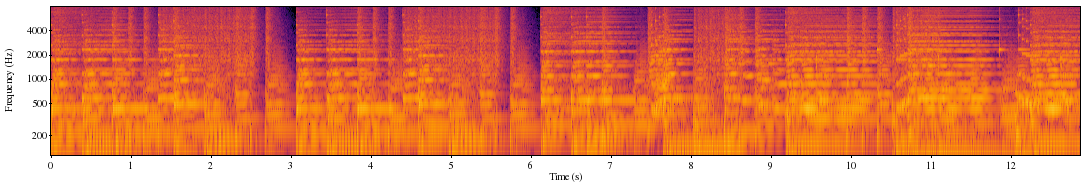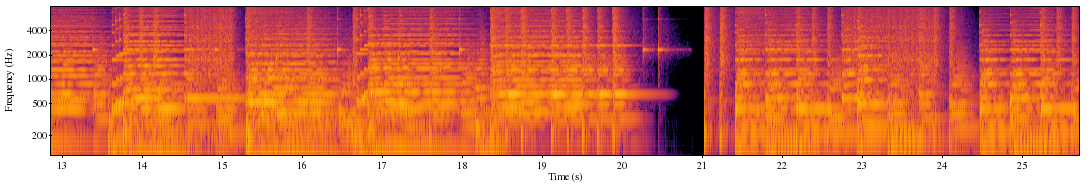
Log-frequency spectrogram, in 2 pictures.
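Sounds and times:
victory music: 0.0 - 20.2, 21.4 - 25.7.

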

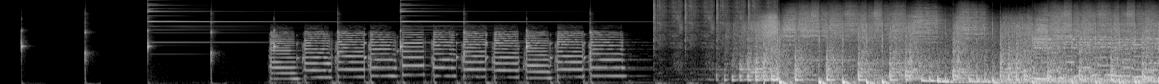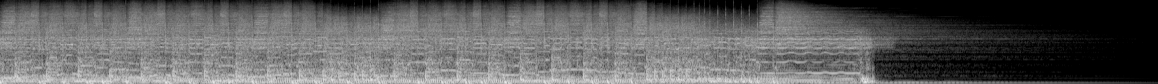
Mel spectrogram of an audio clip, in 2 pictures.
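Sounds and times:
guitar practice: 2.7 - 9.0, 10.0 - 20.5.

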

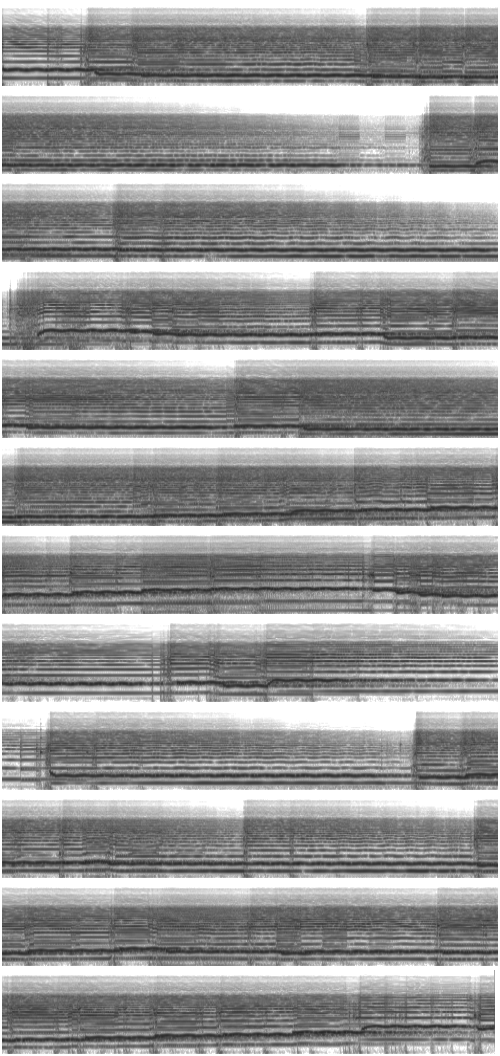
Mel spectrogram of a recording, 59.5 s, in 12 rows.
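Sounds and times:
reversed guitar layer: 0.0 - 59.4.

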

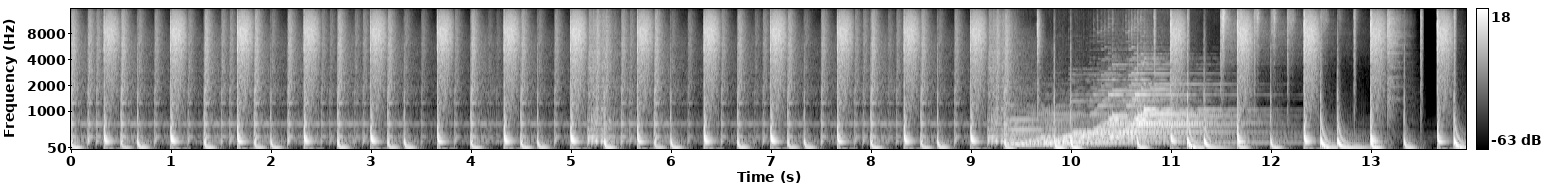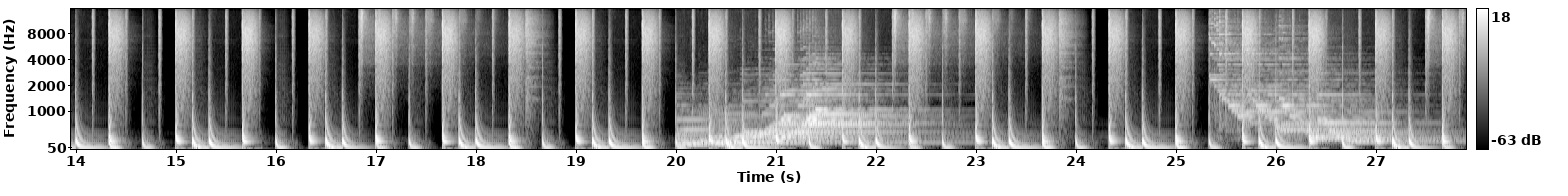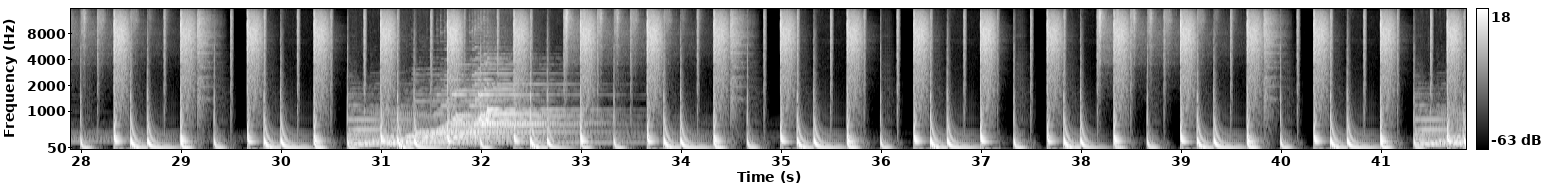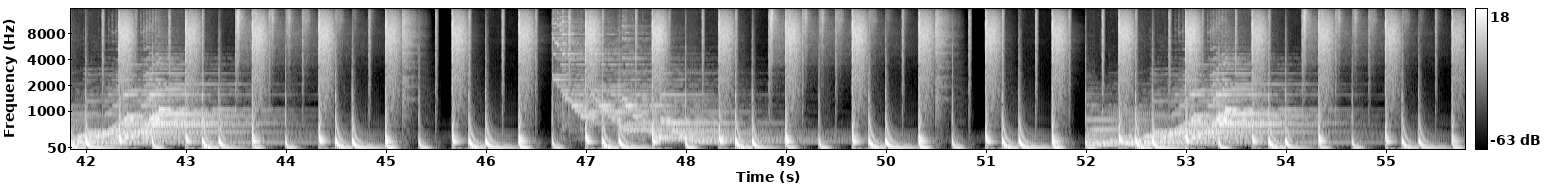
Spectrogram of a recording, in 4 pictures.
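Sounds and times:
drum layer: 0.0 - 37.2, 37.8 - 55.7.

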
